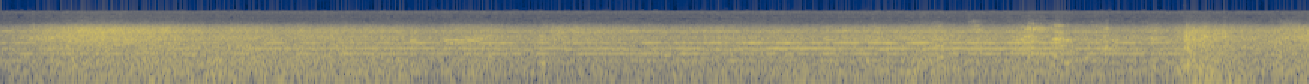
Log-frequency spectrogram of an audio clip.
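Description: Steady rushing wind sound effect, with a few thin held notes running through it that stop just before the end.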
